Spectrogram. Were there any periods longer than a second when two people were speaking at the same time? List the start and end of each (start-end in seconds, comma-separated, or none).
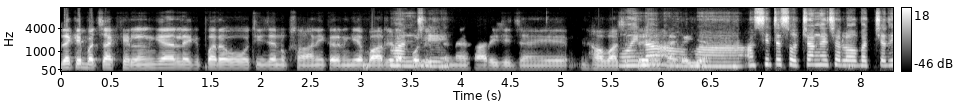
none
